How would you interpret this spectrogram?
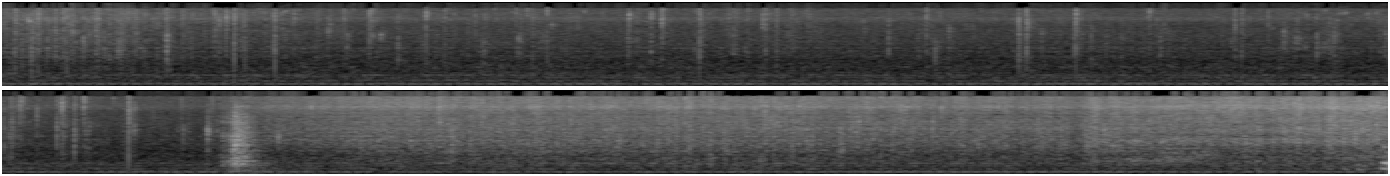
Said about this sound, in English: Now I'm going to go ahead and add the chorizo in.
